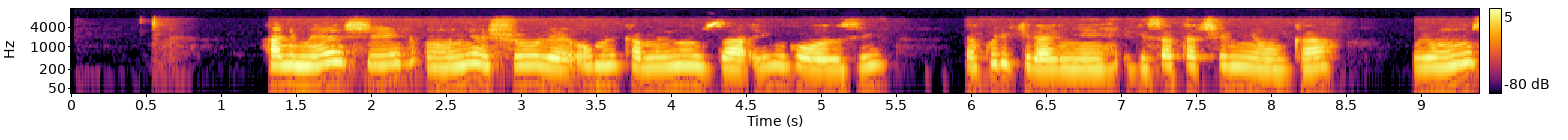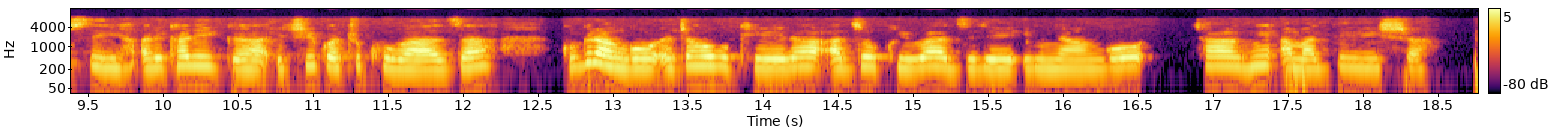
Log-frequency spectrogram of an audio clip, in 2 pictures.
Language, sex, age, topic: Rundi, female, 36-49, education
